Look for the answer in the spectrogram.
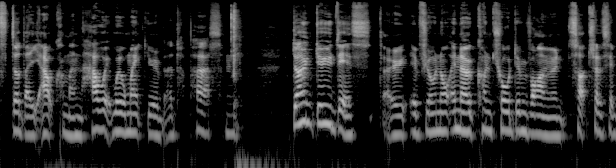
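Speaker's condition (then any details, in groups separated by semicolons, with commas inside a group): Cerebral palsy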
